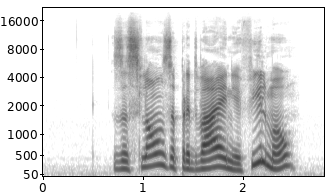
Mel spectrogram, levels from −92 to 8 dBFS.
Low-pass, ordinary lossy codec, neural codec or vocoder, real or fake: 19.8 kHz; none; none; real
